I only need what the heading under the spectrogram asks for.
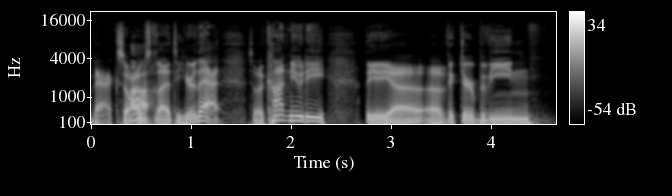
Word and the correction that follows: Bevine: I mean, he's saying his name wrong. Bevine, who did the narration on the Bayern Agenda and Aleph Extraction, will be doing the Nova Incident book.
